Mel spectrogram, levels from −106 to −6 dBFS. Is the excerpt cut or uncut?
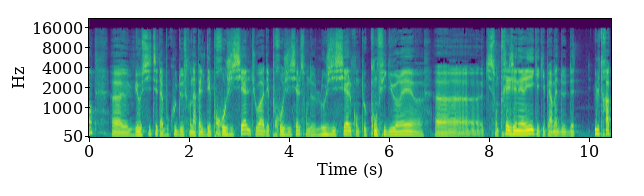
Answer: uncut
